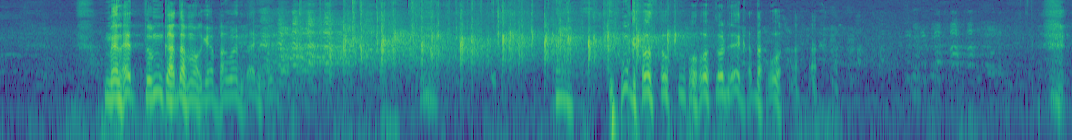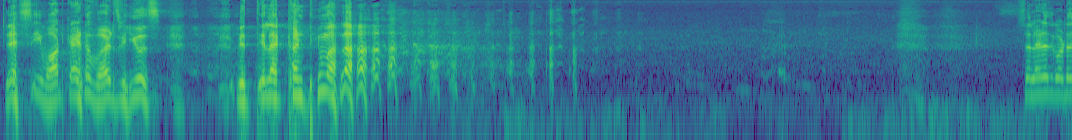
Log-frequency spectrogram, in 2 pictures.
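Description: An elderly man speaks and laughs warmly into a microphone.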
